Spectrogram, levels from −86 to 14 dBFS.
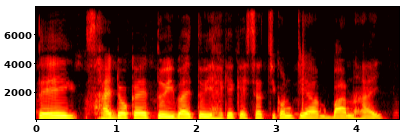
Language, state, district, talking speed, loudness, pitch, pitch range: Kokborok, Tripura, Dhalai, 160 wpm, -13 LUFS, 165 Hz, 150-175 Hz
